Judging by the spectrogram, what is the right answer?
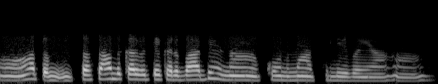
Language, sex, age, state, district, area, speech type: Maithili, female, 18-30, Bihar, Samastipur, rural, conversation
